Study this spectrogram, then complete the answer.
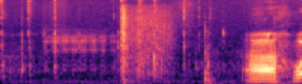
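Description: A wooden block is set down with a dull thud.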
